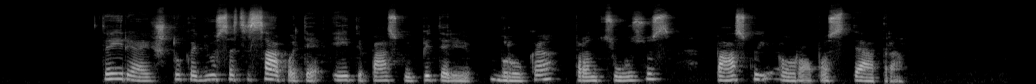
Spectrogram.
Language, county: Lithuanian, Klaipėda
